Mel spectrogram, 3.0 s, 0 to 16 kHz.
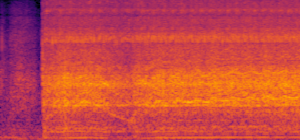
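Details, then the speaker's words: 1990s Sinclair Zike electric bike, rewired with a relay in place of the control board, two motorbike batteries giving 24 V, bearings re-greased: the motor whines, dips briefly, then rises as it speeds up over about a minute; runs smoothly. "you can hear it speeding up now as it sort of warms up."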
